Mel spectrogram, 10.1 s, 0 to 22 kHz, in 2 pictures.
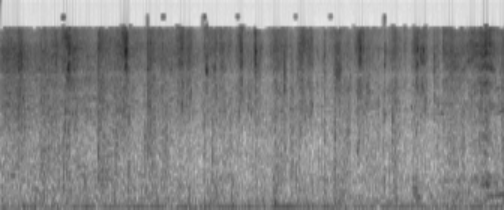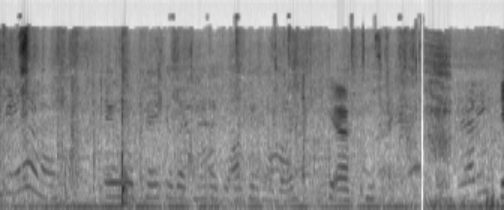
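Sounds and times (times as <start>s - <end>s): footsteps crunching on snow: 0.0s - 9.2s
steady low rumble: 0.0s - 10.0s.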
